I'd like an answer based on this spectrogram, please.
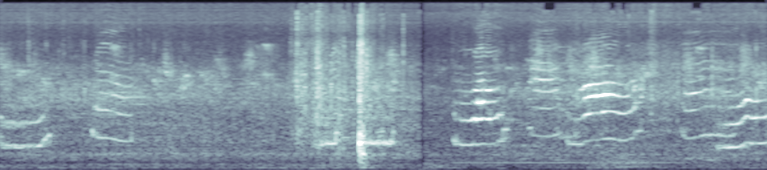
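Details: Cat giving a series of short, wavering meows, some rising and some dipping, scattered irregularly, with a sharp click near the middle and faint background hum.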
